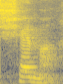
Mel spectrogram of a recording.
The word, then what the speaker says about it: schema: way, but I'll try to mention the right pronunciations. Schema is the first one I wanted to bring to your attention. It's schema.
